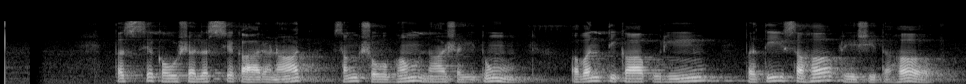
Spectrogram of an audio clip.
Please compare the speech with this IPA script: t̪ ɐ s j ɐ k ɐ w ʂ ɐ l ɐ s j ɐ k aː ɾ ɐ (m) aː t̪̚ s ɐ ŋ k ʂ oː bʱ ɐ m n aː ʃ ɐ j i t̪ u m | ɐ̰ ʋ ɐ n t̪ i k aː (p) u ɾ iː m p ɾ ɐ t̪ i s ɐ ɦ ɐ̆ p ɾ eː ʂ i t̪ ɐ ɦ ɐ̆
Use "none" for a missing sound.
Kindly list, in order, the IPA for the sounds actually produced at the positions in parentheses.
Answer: ɳ, p

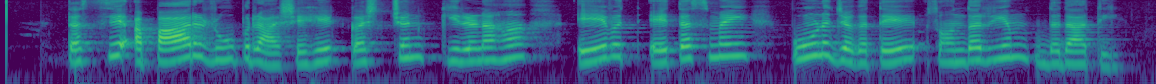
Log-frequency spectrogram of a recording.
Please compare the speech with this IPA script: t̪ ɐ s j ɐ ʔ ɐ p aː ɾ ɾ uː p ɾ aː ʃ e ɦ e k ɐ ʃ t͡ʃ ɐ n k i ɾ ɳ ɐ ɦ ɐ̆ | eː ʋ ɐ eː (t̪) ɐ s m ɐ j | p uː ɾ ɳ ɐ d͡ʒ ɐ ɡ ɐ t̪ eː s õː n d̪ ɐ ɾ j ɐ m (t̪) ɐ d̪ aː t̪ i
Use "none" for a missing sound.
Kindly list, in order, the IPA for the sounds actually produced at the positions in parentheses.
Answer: t̪, d̪

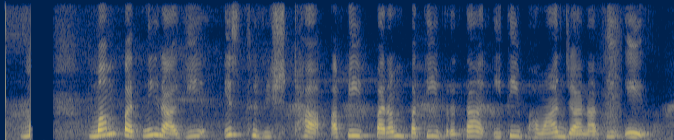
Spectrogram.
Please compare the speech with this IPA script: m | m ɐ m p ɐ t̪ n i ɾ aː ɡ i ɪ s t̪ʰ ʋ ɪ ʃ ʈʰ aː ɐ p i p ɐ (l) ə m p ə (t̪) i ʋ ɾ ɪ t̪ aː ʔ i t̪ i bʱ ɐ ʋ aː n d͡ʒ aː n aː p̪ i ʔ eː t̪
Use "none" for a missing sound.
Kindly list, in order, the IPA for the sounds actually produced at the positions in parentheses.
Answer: ɾ, t̪

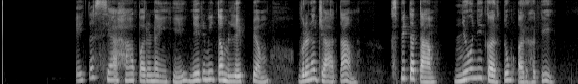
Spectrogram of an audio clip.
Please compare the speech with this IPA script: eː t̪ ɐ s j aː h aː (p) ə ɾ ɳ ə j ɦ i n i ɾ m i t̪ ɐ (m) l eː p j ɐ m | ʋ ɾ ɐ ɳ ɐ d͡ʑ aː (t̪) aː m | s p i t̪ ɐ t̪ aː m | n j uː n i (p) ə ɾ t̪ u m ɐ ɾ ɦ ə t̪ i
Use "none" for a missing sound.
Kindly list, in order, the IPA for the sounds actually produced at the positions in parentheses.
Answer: p, m, t̪, k

